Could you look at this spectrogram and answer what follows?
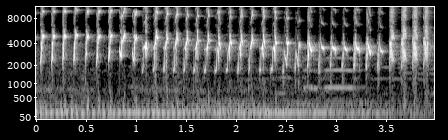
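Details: Lovebird song in a lure compilation for teaching lovebirds varied sounds: a steady, fast run of high, buzzy chirps, roughly three per second, drifting slowly downward in pitch, with low hum beneath.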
